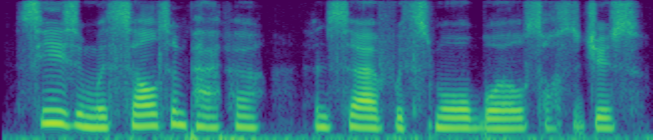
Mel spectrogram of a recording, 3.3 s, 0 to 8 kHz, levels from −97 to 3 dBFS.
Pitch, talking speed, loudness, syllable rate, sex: 190 Hz, 200 wpm, -20 LUFS, 5.9 syllables/s, female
